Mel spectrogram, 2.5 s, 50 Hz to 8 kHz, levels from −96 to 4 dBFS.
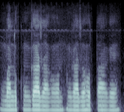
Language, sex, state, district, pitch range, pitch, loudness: Chakma, male, Tripura, Dhalai, 115-120 Hz, 115 Hz, -19 LUFS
